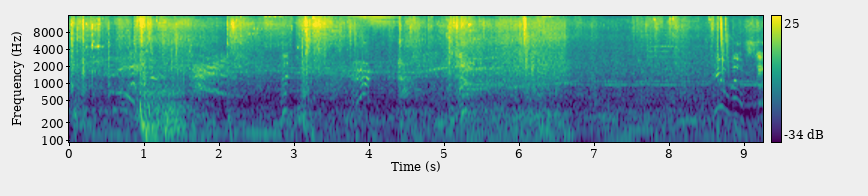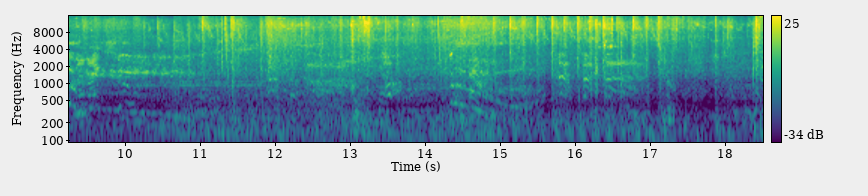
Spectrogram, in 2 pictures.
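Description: Blasts and explosions boom loudly.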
